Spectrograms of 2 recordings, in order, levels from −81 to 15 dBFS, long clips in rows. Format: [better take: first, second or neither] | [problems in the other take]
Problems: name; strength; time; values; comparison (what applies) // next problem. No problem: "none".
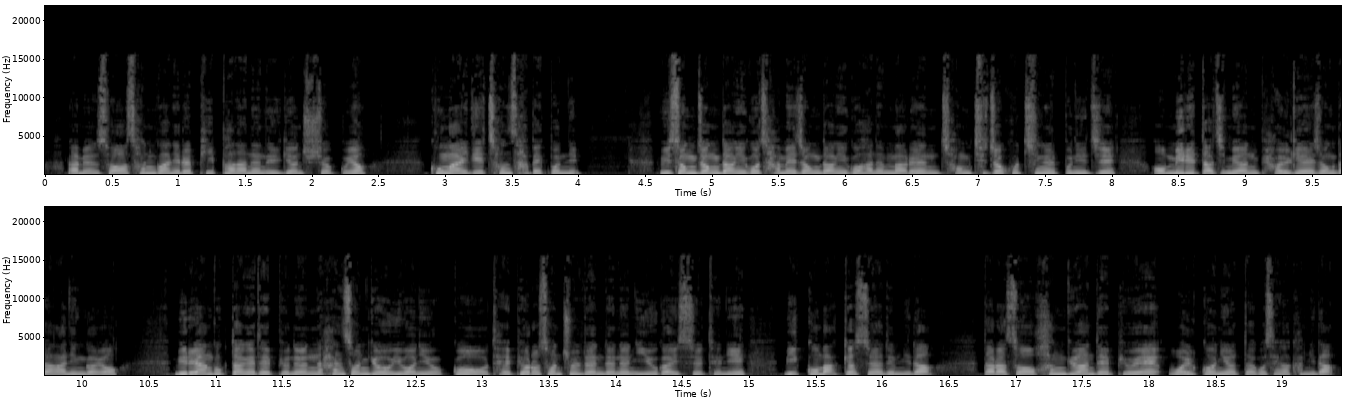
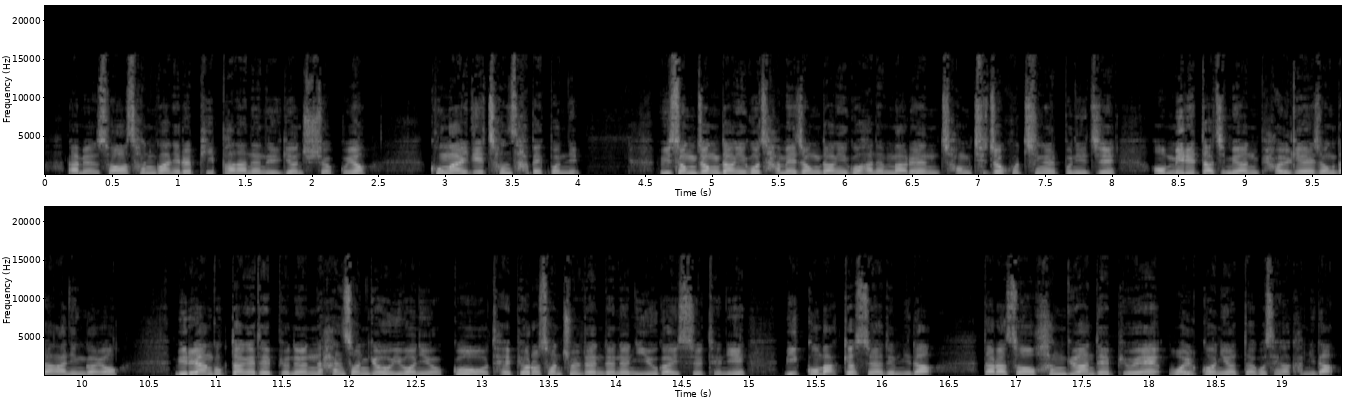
first | thin; somewhat; fading below 300 Hz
